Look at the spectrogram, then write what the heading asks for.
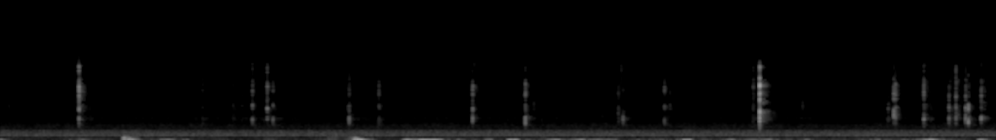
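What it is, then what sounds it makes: Bar of soap being scored. A thin needle tool scores a palm-sized, solid green Absolut bar of soap held in the hand. Quiet, bright scratchy clicks and ticks sound at irregular intervals over a low, steady background hum.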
